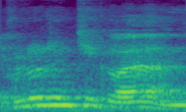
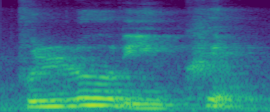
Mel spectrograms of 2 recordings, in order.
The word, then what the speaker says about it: 블루링크: 괜찮은 옵션들이 스마트 원격 시동 뭐 이런 거에 이제 블루링키가 이제 그 내비게이션이 들어가기 때문에 이 블루링키에서 다 쓸 수가 있는 겁니다. 블루링크라고 좀 발음을 좀. 블루링크요. 그렇죠.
